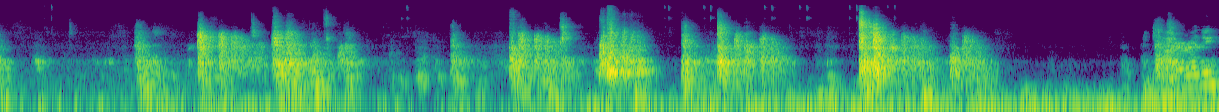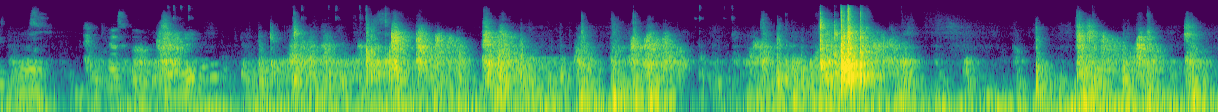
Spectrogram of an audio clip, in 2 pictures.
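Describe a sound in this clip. Plastic figures on metal rods strike a hard ball with sharp clacks.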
